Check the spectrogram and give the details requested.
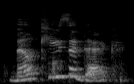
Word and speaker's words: Melchizedek: good balance yin and Young milk cheese oh pronounce Mel Keys a deck Melchizedek oh I'm glad that I got the pronunciation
